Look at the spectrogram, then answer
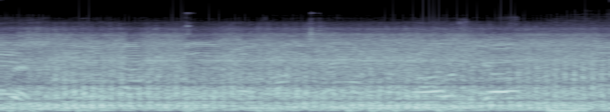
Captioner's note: helicopter blades drown out speaker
